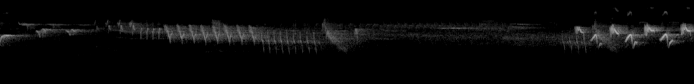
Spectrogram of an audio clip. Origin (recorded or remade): remade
